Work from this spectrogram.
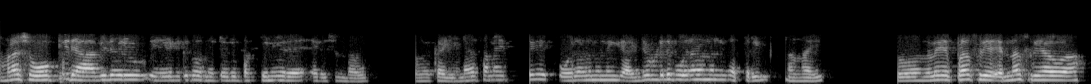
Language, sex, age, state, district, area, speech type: Malayalam, male, 30-45, Kerala, Malappuram, rural, conversation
